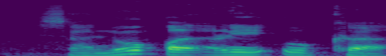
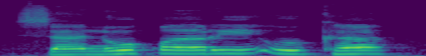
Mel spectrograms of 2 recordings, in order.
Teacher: jangan lupa itu huruf Qalqalah sehingga dipantulkan suaranya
